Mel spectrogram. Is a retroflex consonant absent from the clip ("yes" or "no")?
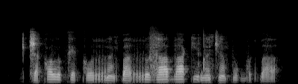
yes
